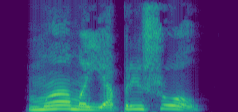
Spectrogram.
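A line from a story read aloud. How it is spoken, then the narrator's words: Shouted from another room. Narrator (Russian): прокричал с кухни сын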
